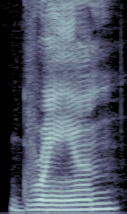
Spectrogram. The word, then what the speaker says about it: grand: But thought they were nice, grand. Ya, ini A dengan N bacanya E ya. Biasanya bacanya jadi kayak E dengan E. Grand. Jadi seolah-olah dua suku kata ya. Gray dengan N. Grand. Naik dulu dia.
